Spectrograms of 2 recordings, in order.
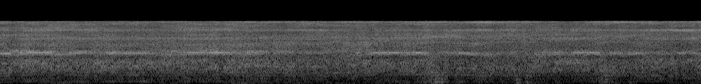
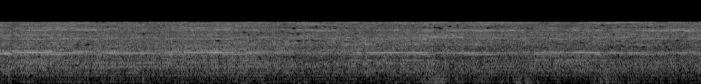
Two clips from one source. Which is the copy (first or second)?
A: first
